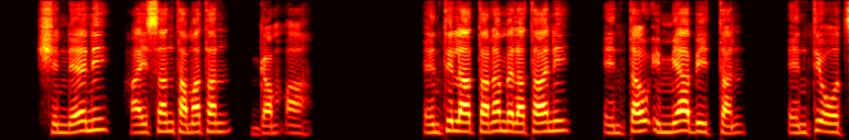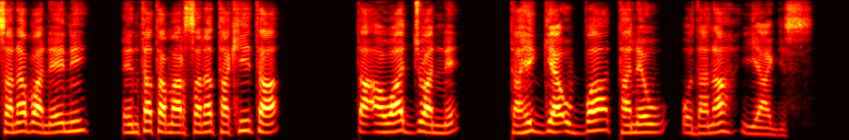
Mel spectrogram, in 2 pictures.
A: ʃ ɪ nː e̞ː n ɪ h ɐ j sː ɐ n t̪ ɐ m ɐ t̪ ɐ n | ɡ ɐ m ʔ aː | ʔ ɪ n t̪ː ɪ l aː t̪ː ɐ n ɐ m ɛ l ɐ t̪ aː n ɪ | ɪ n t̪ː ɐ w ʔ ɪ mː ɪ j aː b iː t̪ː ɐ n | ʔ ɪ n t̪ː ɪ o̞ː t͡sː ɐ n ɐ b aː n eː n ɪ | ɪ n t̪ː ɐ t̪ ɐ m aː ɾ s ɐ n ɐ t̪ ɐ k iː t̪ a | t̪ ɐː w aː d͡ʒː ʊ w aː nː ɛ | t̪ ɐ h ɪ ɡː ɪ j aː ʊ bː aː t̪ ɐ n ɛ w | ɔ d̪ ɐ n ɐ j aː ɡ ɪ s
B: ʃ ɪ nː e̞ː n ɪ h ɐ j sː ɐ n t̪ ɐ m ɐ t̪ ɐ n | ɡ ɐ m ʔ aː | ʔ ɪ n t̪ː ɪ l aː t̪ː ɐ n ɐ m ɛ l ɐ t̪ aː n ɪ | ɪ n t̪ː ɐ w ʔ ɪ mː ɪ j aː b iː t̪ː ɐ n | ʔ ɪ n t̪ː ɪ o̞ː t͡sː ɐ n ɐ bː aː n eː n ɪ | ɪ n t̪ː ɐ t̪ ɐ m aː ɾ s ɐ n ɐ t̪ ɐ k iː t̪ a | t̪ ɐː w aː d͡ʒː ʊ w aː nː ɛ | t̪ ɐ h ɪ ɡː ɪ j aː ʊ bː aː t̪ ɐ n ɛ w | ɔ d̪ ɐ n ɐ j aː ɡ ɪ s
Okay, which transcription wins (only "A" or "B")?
A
